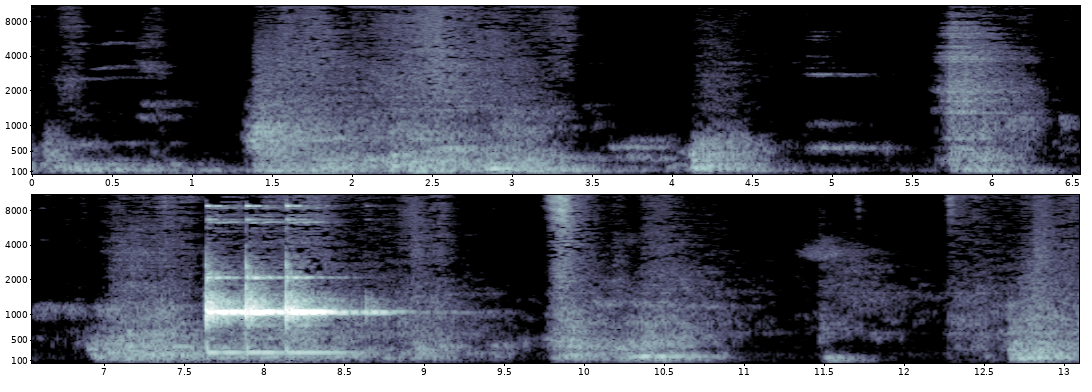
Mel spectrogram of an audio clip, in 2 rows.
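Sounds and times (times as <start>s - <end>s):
bell-like chime: 7.6s - 9.0s.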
